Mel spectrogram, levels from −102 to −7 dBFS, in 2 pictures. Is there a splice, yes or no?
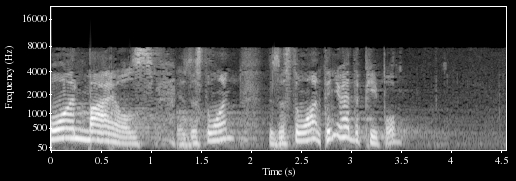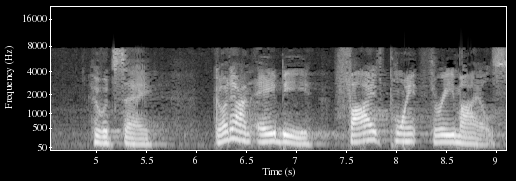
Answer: yes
